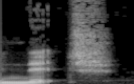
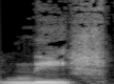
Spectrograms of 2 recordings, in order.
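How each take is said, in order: First: The word is pronounced the American way. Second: The word is pronounced the non-American way. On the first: "apparently Americans say niche" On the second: "I've always said niche"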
